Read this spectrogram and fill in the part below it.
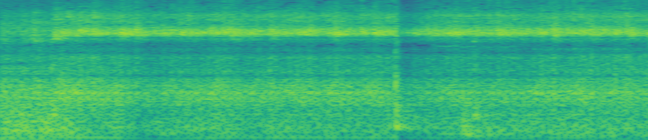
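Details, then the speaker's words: Baler after advancing the stuffer one tooth relative to the plunger: a steady high-pitched squeal rides over a faint machine run from start-up; odd noise, cause unclear. "That sounded weird."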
